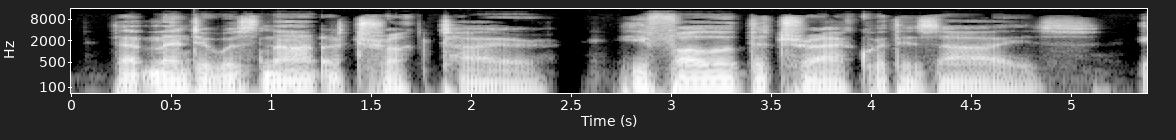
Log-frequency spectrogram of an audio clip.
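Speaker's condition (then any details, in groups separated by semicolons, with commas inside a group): No condition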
